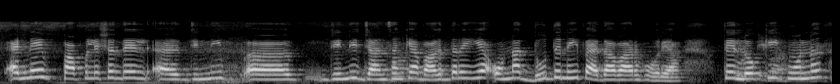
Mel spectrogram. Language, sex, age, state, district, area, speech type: Punjabi, female, 45-60, Punjab, Ludhiana, urban, spontaneous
